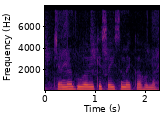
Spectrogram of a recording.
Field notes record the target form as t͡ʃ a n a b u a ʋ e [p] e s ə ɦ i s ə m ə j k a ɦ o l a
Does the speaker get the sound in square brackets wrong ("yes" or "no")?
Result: yes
